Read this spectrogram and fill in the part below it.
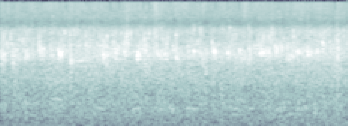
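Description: Dense, steady hiss of heavy rain pouring down at a street food vendor's stall, loud and continuous with no pauses.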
